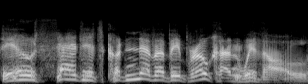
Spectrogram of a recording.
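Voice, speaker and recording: A put-on character voice from a man, high-pitched and hissing, at a fairly slow pace. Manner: hissing, accusatory.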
